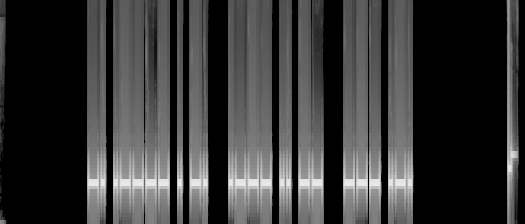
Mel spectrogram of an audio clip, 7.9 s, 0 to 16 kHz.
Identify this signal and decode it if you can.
Morse code, heard as a keyed tone, about 25 wpm, 700 Hz. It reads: N1EN JIM OR
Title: K1USN SST QSO Practice - 25wpm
